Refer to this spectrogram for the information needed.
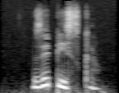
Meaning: note, memo (memorandum)
- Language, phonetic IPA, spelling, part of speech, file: Russian, [zɐˈpʲiskə], записка, noun, Ru-записка.ogg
